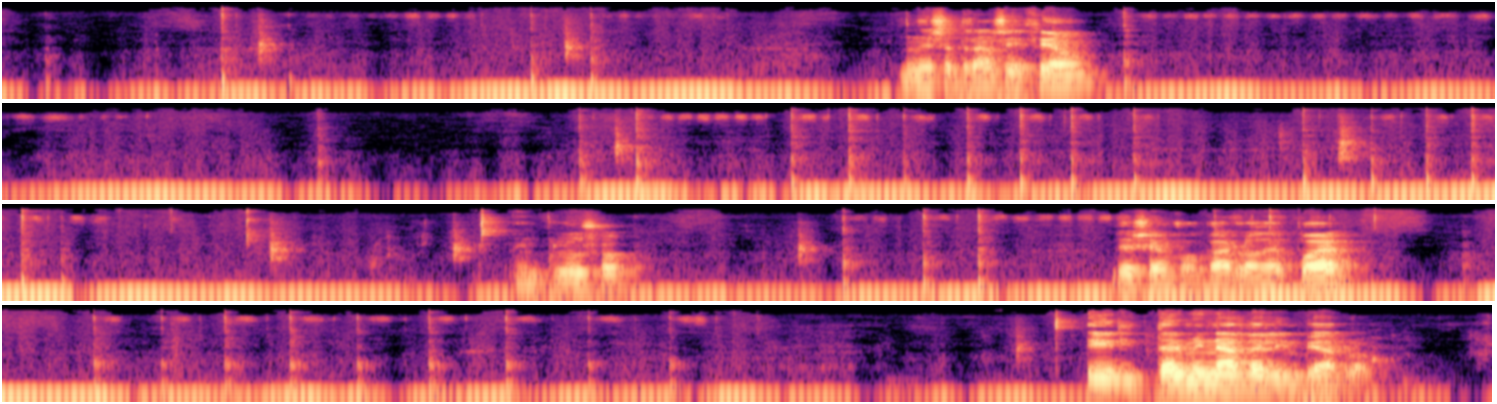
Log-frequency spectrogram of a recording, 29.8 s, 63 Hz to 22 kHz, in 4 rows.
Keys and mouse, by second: 16.4-18.5 ctrl+middle drag, 18.5 click, 19.0 ctrl+middle click, 19.6-26.8 drag, 26.8-29.1 middle drag, 29.2-29.8 ctrl+middle drag.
